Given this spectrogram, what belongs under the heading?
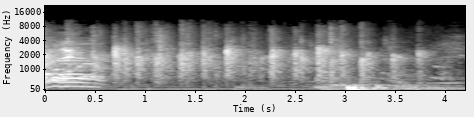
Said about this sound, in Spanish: ¡Un aplauso!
